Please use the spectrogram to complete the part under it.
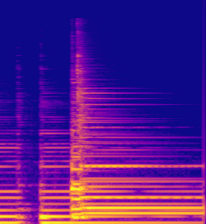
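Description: Guitar playing a blues chord that begins with a slide, a low note wavering briefly before the full chord rings out and sustains, fading slowly, with no talking.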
